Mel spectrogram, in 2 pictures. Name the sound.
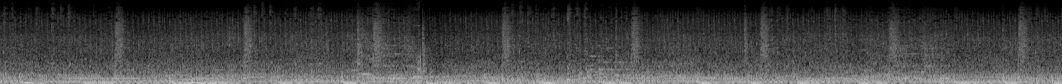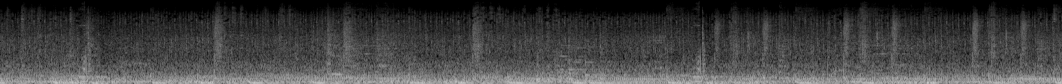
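propeller airplane flying in video game The Crew Motorfest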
